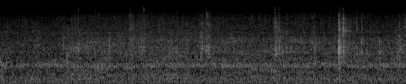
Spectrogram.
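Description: Cauliflower and melted cheese sizzling steadily in a frying pan, with a few sharp ticks, the loudest about three and a half seconds in.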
